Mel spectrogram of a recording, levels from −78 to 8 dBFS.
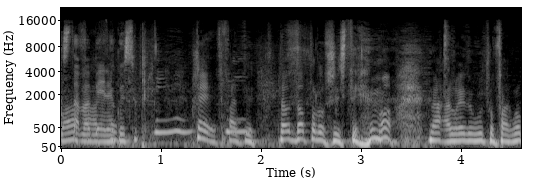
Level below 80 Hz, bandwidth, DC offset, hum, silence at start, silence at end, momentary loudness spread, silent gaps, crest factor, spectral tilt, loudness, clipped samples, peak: -46 dBFS; 16.5 kHz; under 0.1%; none; 0 s; 0 s; 7 LU; none; 14 dB; -5.5 dB/octave; -22 LUFS; under 0.1%; -6 dBFS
